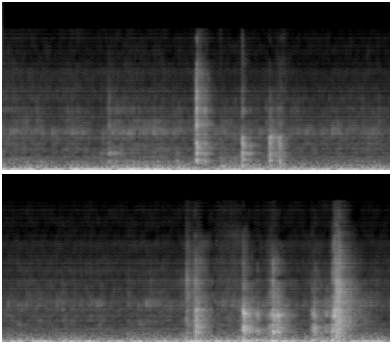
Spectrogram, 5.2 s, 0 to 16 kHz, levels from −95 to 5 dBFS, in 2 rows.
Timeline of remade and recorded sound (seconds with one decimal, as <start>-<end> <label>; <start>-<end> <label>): 0.0-5.2 remade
